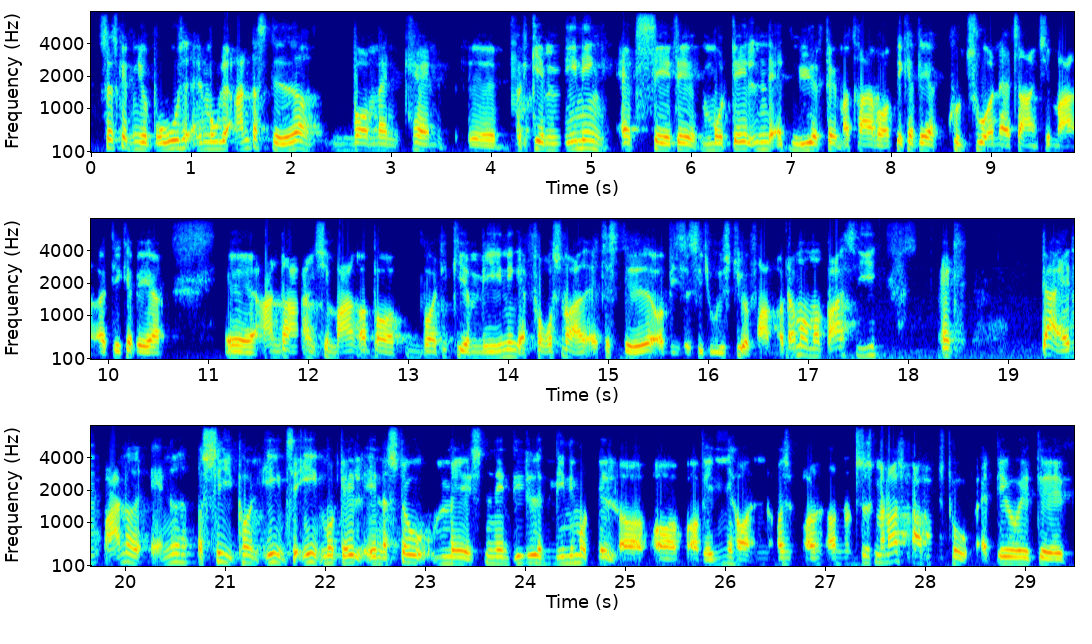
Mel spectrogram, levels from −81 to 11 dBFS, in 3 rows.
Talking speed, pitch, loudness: 205 wpm, 150 Hz, -20 LUFS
